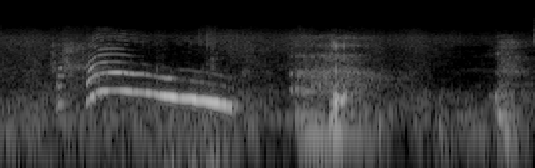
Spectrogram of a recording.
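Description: A single drawn-out meow, rising sharply and then sliding down in pitch for about a second, followed by a short, lower voice sound.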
